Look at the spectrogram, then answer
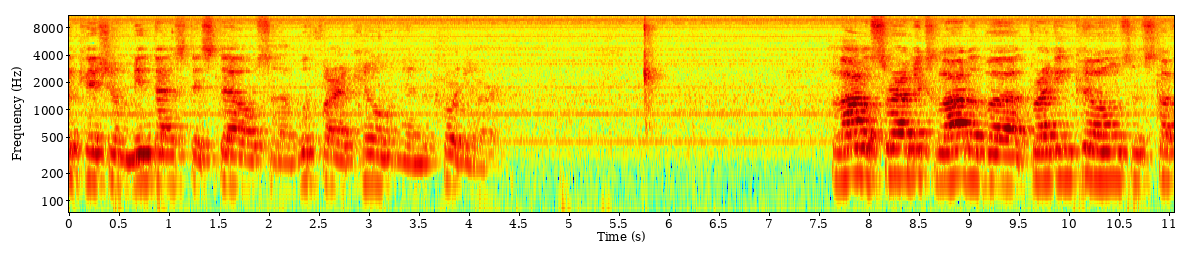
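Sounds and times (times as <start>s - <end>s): electrical hum: 0.0s - 11.0s
sharp click: 5.7s - 6.0s.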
